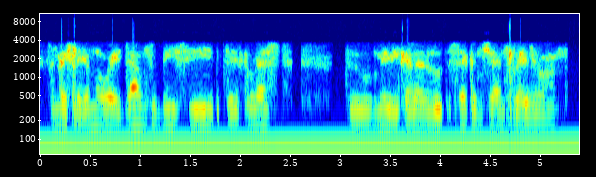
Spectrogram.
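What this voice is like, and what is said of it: Sick, strained voice. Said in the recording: “as you can hear by my voice, I had problems with my health”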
